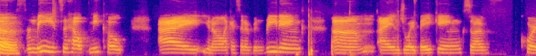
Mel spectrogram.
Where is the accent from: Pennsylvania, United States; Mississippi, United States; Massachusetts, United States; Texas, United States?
Mississippi, United States; accent: Southern; moved away as an adult; also born or lived in Louisiana; now in Washington, D.C., United States; I grew up in Mississippi, so there's plenty to be said about that, but I grew up in a suburban area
